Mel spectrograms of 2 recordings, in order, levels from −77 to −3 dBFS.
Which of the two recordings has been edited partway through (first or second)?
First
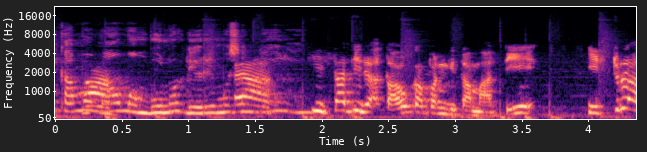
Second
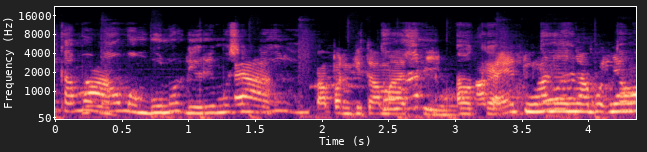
second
